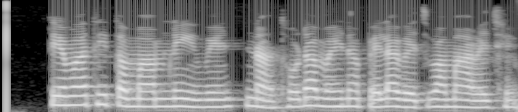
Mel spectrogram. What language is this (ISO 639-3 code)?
guj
